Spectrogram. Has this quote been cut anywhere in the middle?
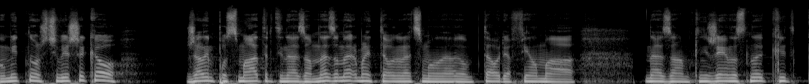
no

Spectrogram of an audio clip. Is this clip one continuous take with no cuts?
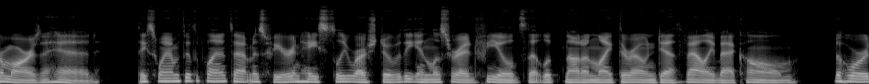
yes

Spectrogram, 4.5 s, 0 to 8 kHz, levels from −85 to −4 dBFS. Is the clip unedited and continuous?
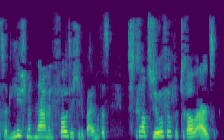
yes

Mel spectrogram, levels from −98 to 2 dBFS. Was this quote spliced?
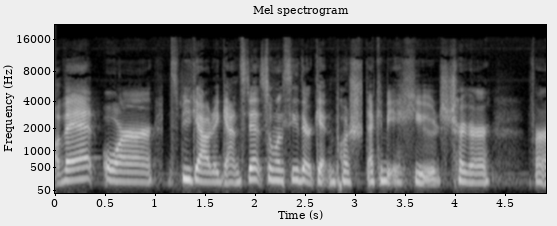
yes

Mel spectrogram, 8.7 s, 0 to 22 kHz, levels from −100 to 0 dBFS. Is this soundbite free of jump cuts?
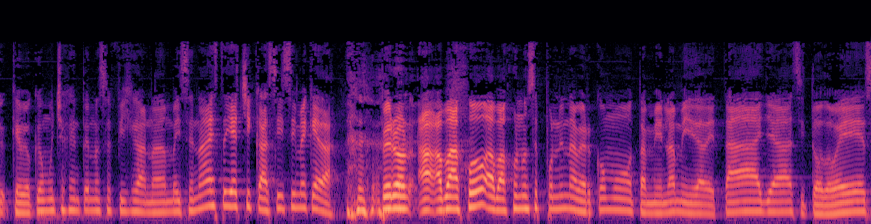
yes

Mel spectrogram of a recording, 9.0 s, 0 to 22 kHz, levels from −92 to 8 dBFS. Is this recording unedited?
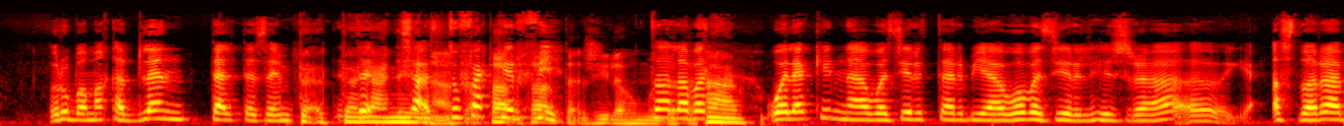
no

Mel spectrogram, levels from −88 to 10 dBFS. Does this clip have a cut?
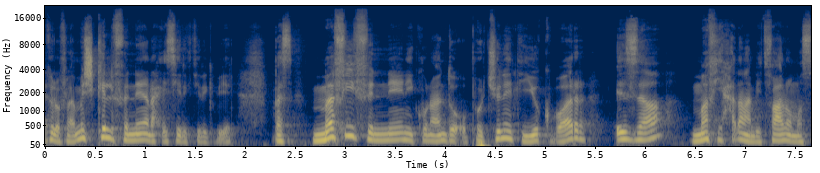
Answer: no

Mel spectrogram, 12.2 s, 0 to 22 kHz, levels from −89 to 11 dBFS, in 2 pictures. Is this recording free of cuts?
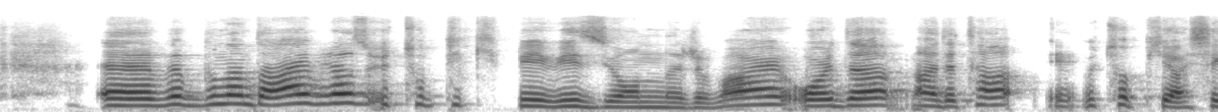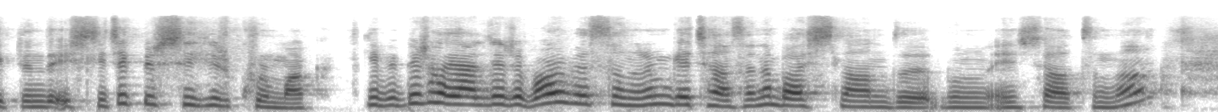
no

